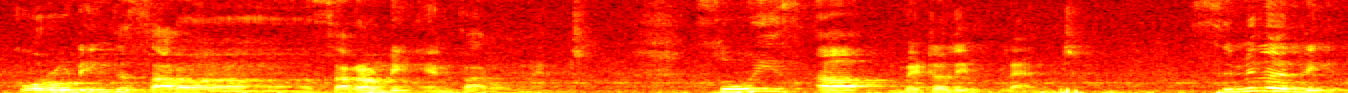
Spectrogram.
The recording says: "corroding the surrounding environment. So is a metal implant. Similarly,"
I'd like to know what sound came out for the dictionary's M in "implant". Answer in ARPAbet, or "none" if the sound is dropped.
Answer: none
